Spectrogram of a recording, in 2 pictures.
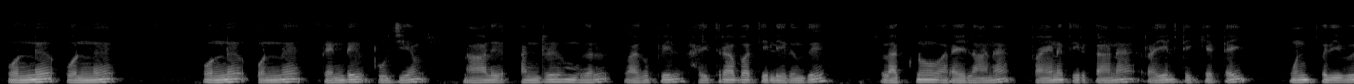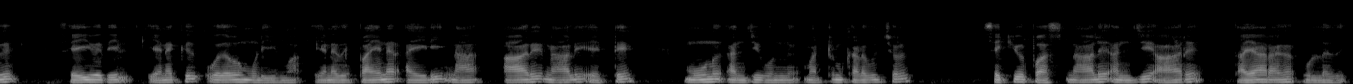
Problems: none marked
